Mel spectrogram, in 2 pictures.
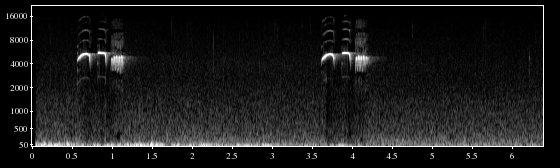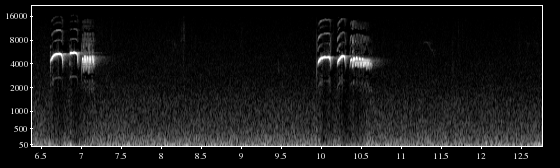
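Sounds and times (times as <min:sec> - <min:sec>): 
soft steady background hiss: 0:00.1 - 0:12.7
white-browed fulvetta chirping song: 0:00.6 - 0:01.3, 0:03.6 - 0:04.4, 0:06.6 - 0:07.4, 0:09.4 - 0:11.5.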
